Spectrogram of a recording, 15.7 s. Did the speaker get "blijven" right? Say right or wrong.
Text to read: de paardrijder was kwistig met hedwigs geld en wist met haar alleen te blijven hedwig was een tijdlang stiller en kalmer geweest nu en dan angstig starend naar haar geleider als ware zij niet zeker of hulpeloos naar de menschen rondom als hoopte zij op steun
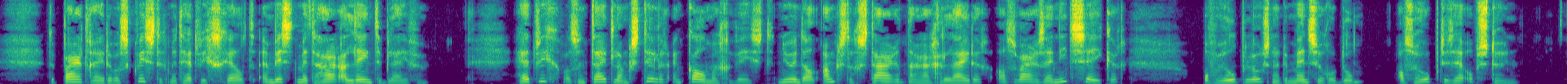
right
